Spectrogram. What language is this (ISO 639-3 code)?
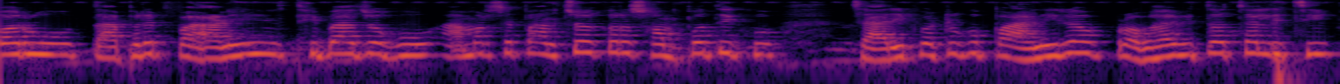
ori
